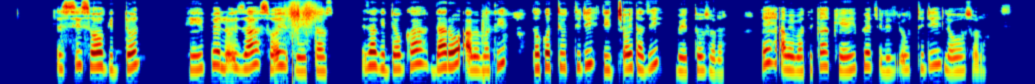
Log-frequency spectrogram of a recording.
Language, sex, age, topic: Gamo, female, 25-35, government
